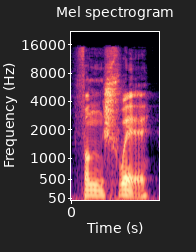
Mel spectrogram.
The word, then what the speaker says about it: feng shui: chinese system of geomancy feng shui pronounced feng shui is the science of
